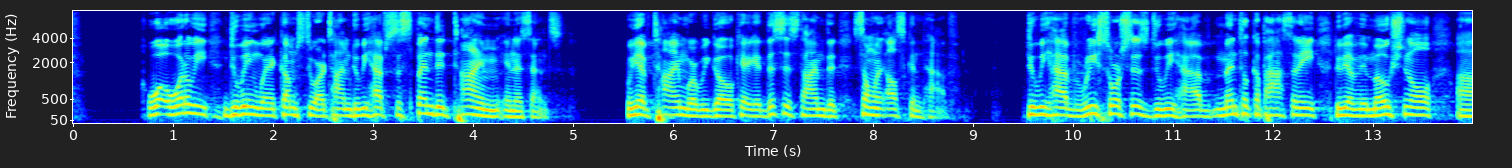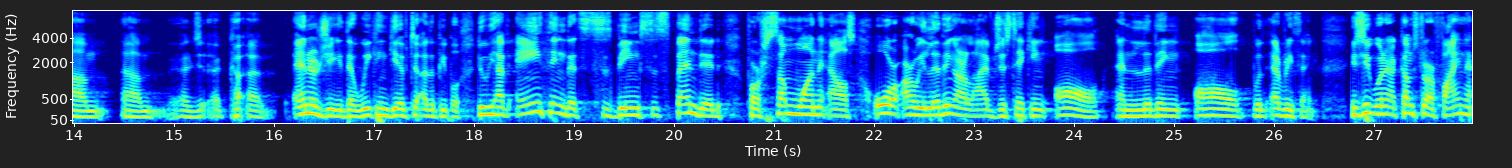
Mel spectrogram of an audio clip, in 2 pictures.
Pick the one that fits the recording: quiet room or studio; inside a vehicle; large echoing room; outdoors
large echoing room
